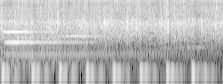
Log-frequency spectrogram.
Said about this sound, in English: Come on, clap your hands.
